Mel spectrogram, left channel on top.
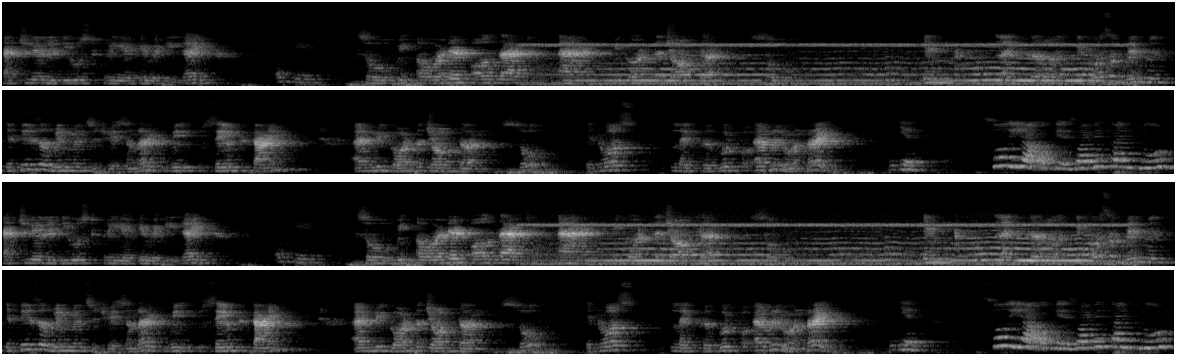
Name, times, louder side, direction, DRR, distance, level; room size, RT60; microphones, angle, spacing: voice 1, 0.0-2.2 3.5-7.2 7.5-7.9 8.6-8.7 9.2-9.5 9.9-11.6 11.9-14.6 14.9-17.1 17.7-18.0 18.4-20.0, right 3 dB, 25° right, -4 dB, 0.3 m, -33 dB
voice 2, 2.7-3.1 4.0-4.1 20.6-20.9 21.6-23.4, equal, 15° left, -5 dB, 0.8 m, -34 dB
Cricket / Buzz, 5.1-11.3, right 2 dB, 80° right, 0.5 m, -35 dB
2.4 x 2.1 x 3.2 m, 0.67 s
head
